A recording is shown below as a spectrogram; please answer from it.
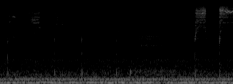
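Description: A girl whispering softly under her breath: a string of short hissy sounds, over a steady low hum.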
